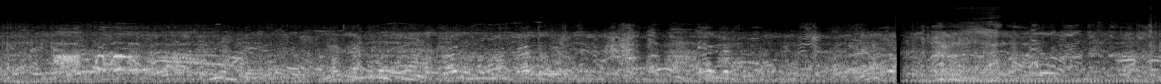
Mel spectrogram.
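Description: A Parla breed rooster crows amid a busy market at Peeleru, its call mixed into dense crowd chatter and clucking fowl, with people talking throughout.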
